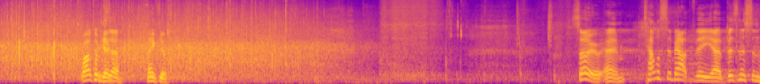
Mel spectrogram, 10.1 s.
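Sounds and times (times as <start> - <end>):
audience applause for a guest coming on stage: 0.0 - 5.0
speech: 1.1 - 2.4, 7.7 - 10.1.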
